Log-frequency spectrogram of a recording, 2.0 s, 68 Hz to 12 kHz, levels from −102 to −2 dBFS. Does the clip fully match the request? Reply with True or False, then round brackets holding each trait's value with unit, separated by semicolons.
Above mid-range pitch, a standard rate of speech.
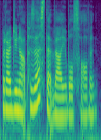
False (195 Hz; 235 wpm)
